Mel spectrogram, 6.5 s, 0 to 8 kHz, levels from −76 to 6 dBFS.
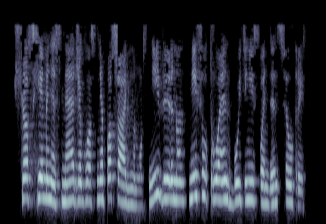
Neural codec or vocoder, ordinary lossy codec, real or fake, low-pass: codec, 16 kHz, 2 kbps, X-Codec, HuBERT features, trained on general audio; MP3, 24 kbps; fake; 7.2 kHz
